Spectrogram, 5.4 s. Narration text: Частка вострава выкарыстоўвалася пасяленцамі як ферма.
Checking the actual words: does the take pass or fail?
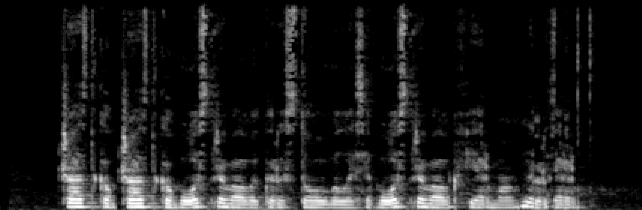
fail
